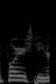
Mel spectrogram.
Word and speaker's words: Feuerstein: Hi, I'm Steven Feuerstein.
